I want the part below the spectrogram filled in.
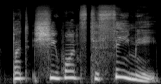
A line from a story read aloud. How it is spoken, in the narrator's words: pleaded Anne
